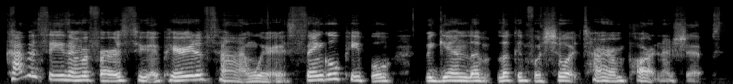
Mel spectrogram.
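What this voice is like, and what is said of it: Hoarse voice. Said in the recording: “excuse my hoarseness”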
